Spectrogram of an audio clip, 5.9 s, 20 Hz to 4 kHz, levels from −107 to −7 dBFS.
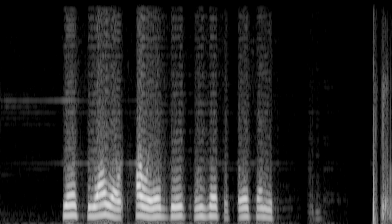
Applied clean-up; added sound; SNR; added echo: neural separator model SepFormer WHAMR!.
